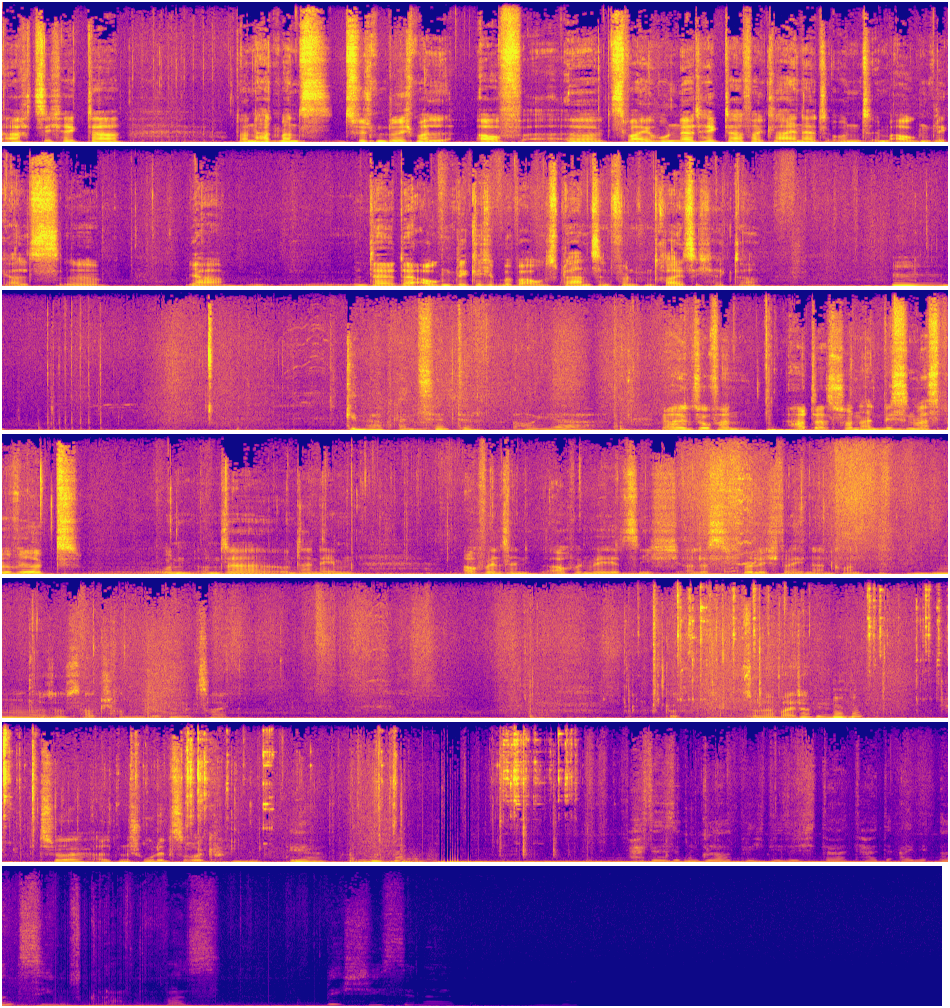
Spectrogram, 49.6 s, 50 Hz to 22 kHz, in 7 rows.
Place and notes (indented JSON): {
  "title": "Weetfeld, Hamm, Germany - Closing the round...",
  "date": "2014-11-28 17:56:00",
  "description": "Weetfelder Strasse near the border of the former development plans… currently, it's the archaeologists who are digging here...\nAn der Weetfelder Strasse, nahe der Grenze des ehemaligen Suchraumes…\n“Citizen Association Against the Destruction of the Weetfeld Environment”\n(Bürgergemeinschaft gegen die Zerstörung der Weetfelder Landschaft)",
  "latitude": "51.63",
  "longitude": "7.79",
  "altitude": "72",
  "timezone": "Europe/Berlin"
}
